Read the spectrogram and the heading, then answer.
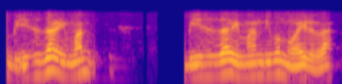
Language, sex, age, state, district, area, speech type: Assamese, male, 18-30, Assam, Sonitpur, rural, conversation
